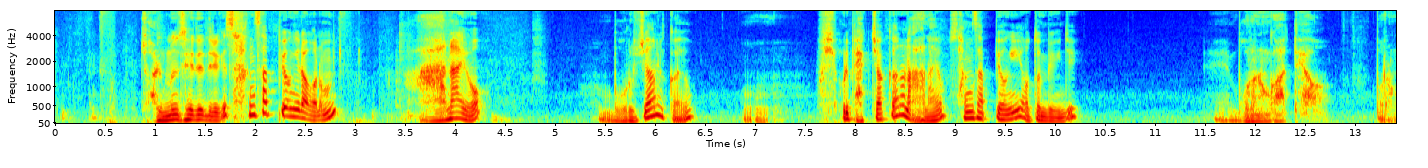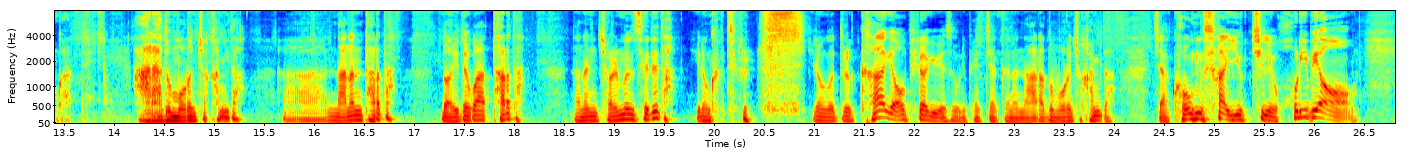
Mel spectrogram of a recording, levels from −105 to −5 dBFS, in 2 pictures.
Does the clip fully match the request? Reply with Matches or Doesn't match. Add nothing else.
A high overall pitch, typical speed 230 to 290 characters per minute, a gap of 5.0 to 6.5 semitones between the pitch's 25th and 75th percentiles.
Doesn't match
